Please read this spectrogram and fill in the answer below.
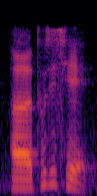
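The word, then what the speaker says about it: ཐུགས་རྗེ་ཆེ: 对啊，突击切重音放在兔上面。重音在兔就是突击切。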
